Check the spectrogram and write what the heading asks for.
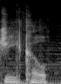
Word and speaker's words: Jekyll: I feel like we ought to mention here that we do know that Jekyll is supposed to be pronounced Jekyll, but everyone has always said Jekyll, and it's just... it just upsets people to say Jekyll because they don't know what you're talking about.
